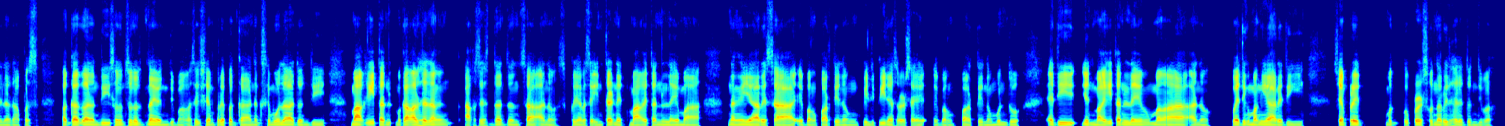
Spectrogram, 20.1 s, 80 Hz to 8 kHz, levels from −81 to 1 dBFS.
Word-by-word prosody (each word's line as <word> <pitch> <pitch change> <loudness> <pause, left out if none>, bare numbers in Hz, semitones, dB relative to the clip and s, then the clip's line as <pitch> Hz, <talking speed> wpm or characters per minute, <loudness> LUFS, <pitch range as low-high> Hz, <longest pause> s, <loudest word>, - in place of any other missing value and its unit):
nila 90 0 -5
tapos 85 -1 -7 0.3
pagka 100 - +5
gano'n 100 -2 +4
'di 95 - 0
sunod-sunod 110 -4 -1
na 110 - +5
yun, 90 -1 -3
'di - - -5
ba? 90 0 -7
Kasi 100 - -5
syempre - - -1
pag - - -1 0.2
nagsimula 100 +1 0
dun, 90 0 -4
'di 90 -1 -5 0.4
makita 95 0 +6
magkakaro'n 105 +2 +4
ng 100 -1 +3 0.4
access 100 -2 -3
na 100 -1 0
dun 95 0 -6
sa - - +1
ano, - - -3 0.2
kunyari 95 0 -2
sa - - -2
internet 90 +1 +1
makakita 90 0 +1
nila 90 0 -2
yung 95 - -5
mga 90 0 -1 0.5
nangyayari 95 -1 +2
sa 85 -1 +4
ibang - - -3
parte 90 - -1
ng 90 0 -8
Pilipinas 95 +1 -1
or - - -1
sa - - -2 0.2
ibang 90 -1 -7
parte 90 - -4
ng 90 0 -8
mundo, 95 -3 -6 0.4
eh, - - +1
'di 105 -1 +1
yun 110 -3 +3
makikita 95 +2 +4
nila 100 -1 +2
yung 100 - -8
mga 95 -1 +2
ano 90 -1 -8 0.3
pwedeng 100 +1 +4
mangyari 95 -2 +3
'di 90 -1 -8 0.4
siyempre - - +5 0.2
magpu-pursue 100 +1 -2
na 95 - 0
rin 95 - -1
sila 95 -2 -2
dun, 85 -1 -9
'di 85 - -10
ba? 85 0 -7
95 Hz, 185 wpm, -26 LUFS, 90-100 Hz, 0.5 s, makita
